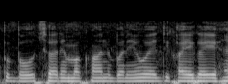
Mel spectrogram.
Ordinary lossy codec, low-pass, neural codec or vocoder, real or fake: none; none; codec, 16 kHz, 16 kbps, FunCodec, trained on Chinese and English, 50 frames a second; fake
